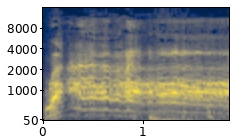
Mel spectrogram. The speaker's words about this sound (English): Just keep yelling.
